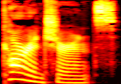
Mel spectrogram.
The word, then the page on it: car insurance: American English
